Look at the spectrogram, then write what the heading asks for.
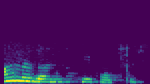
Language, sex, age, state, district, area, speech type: Kashmiri, female, 18-30, Jammu and Kashmir, Ganderbal, rural, conversation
